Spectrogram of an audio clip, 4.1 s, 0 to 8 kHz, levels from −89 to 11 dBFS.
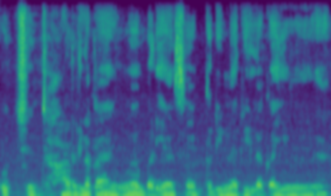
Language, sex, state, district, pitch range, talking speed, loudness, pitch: Hindi, male, Gujarat, Valsad, 105-110 Hz, 160 wpm, -17 LUFS, 105 Hz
